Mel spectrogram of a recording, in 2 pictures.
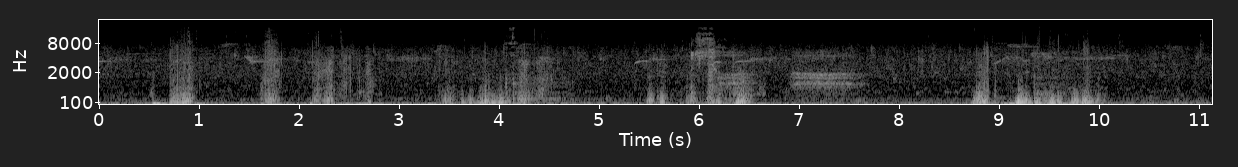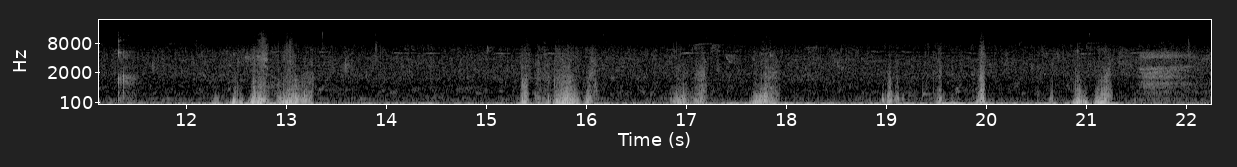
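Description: A small stream flowing nearby babbles softly and steadily in the background, while brief scratchy rubbing sounds of a soft cotton swab being rubbed slowly and gently in an ear come and go on top of it at irregular intervals.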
